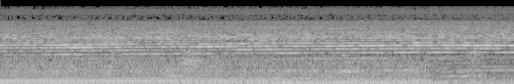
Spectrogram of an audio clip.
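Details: Samsung front-load washing machine, customer complaint of noise: steady high whining hum with a buzzy edge through spin, easing near the end; bearing problem suspected.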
